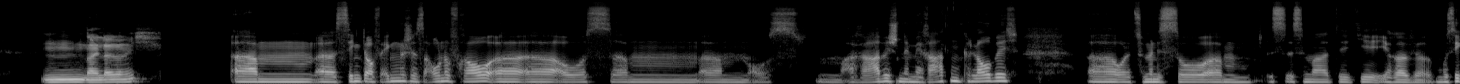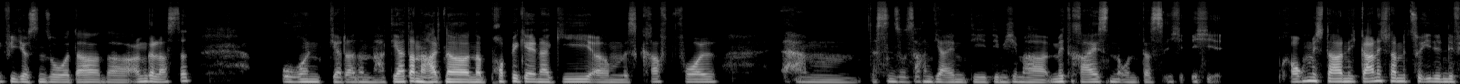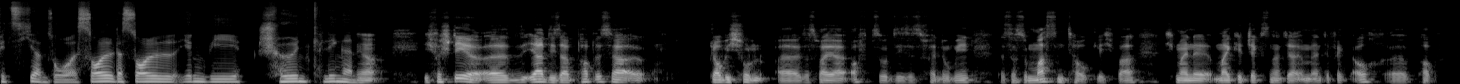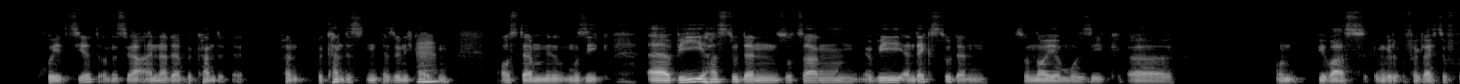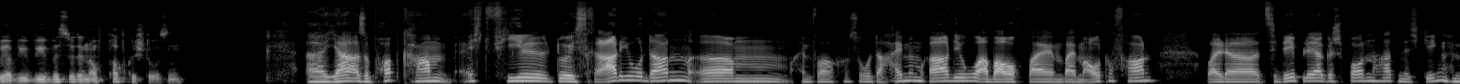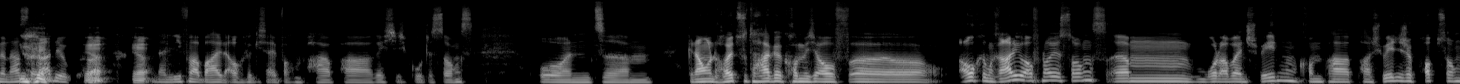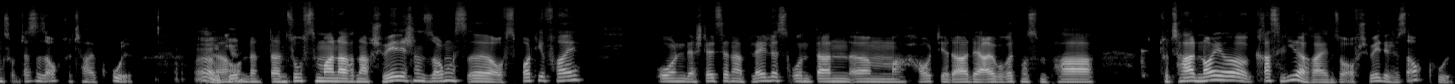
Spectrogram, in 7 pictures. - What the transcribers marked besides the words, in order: other background noise; drawn out: "ähm"; chuckle; drawn out: "äh"; drawn out: "ähm"
- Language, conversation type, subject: German, podcast, Wie hat sich dein Musikgeschmack über die Jahre verändert?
